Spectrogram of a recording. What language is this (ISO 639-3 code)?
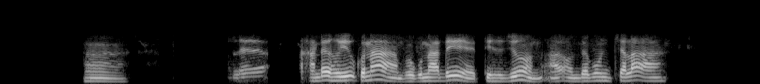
sat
